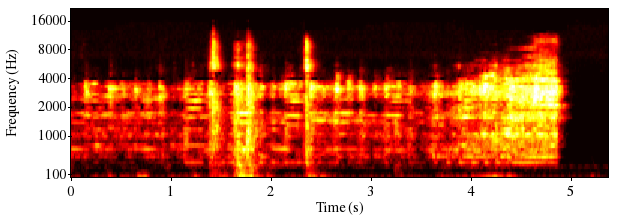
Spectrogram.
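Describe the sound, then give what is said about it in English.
A phone ringtone plays for several seconds, a bright electronic melody with a few sharp accents, growing slightly louder before cutting off abruptly. No one speaks. “See, I answered the phone and I kept you guys on for a little bit because I was really hoping it would be a telemarketer or something.”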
